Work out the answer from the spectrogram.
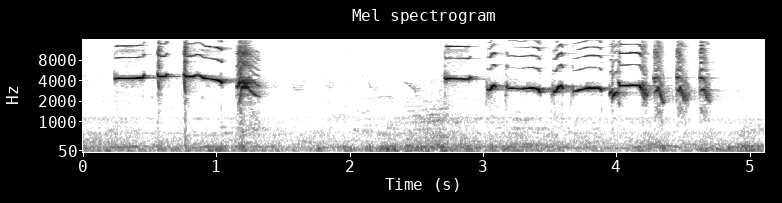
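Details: Oriental magpie-robin (kacer) singing gacor as a masteran and pancingan for silent kacer: clear whistled notes ending in a rasp, a short pause, then a longer fast string of varied whistles and sharp chips.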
